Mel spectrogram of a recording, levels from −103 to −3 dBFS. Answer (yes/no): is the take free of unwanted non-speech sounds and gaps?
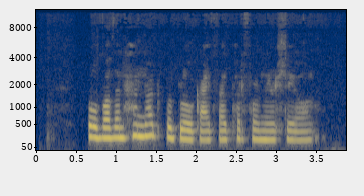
yes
